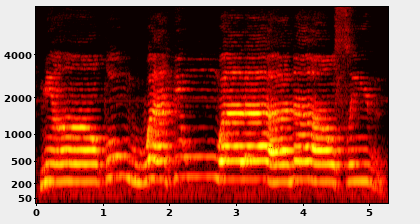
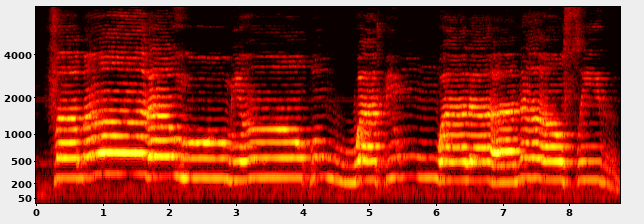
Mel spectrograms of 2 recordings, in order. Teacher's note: huruf wawunya dibaca fathah 1 harakat, huruf lam alifnya dibaca tipis fathah 2 harakat. Kemudian kata nasir, huruf nunnya dibaca tipis tarqiq fathah 2 harakat karena setelahnya ada alif.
